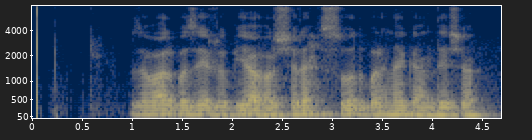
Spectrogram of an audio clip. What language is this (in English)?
Urdu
